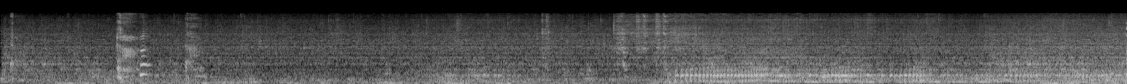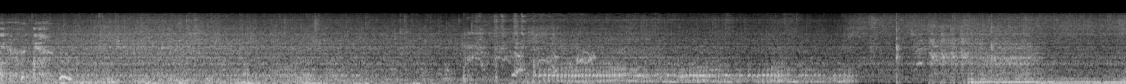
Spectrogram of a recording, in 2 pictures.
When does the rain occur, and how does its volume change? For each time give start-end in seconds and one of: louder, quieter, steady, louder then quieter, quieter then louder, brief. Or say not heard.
0.0-22.4 louder then quieter.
